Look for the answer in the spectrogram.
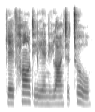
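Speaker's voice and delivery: ordinary delivery, nothing marked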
